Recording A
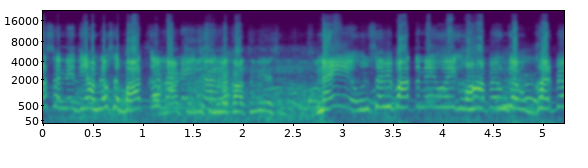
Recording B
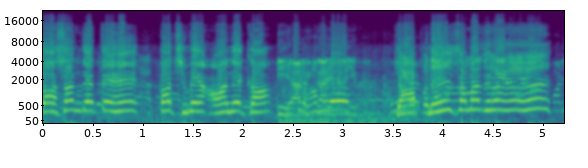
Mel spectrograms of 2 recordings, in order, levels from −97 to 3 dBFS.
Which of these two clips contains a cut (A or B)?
B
